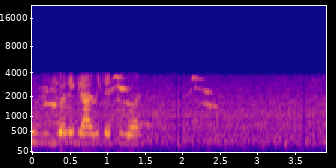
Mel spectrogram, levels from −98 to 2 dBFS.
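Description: Right after "gravitate toward", from 1.84 to 2.00 s, there's packet loss with pitch repetition. About 100 ms drops out in bits across 160 ms, the longest gap 40 ms, which fits five lost packets. The receiver loops the last pitch period to fill each hole, so it sounds briefly held and buzzy. It happens again at 3.60 s: a 40 ms gap, likely two packets, heard as a short buzzy hold. All of this sits within the G.711 telephone band, 300 Hz to 3.7 kHz.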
